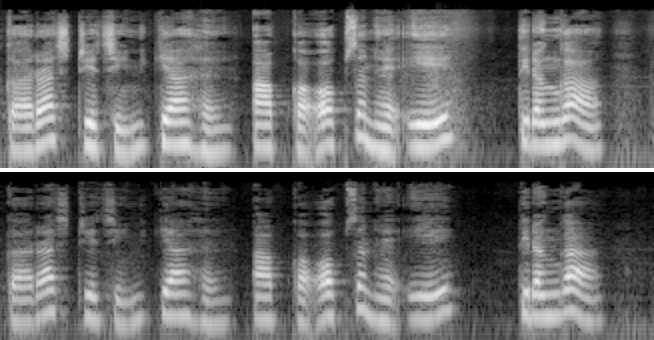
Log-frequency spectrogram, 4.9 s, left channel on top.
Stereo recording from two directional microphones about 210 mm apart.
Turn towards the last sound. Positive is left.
turn(degrees=30)  # may be behind; listen again after turning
